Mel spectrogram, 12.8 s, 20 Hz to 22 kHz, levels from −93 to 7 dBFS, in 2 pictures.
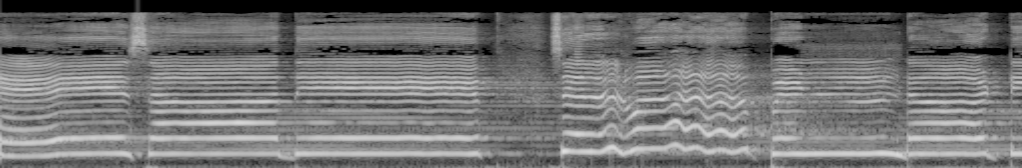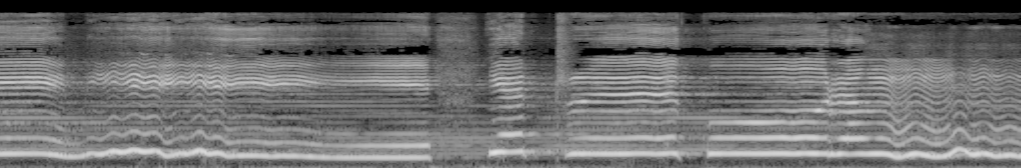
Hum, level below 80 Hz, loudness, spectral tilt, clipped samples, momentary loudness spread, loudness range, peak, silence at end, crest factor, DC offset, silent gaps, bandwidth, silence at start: none; -44 dBFS; -11 LUFS; 0 dB/octave; under 0.1%; 6 LU; 2 LU; 0 dBFS; 0 s; 12 dB; under 0.1%; none; 16.5 kHz; 0 s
